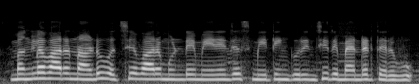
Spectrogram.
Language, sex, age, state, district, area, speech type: Telugu, female, 18-30, Telangana, Hyderabad, urban, read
